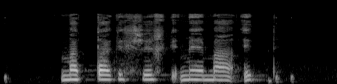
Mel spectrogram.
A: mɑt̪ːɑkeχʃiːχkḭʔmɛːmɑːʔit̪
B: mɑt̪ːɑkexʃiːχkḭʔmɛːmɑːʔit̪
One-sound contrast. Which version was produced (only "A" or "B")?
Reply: B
